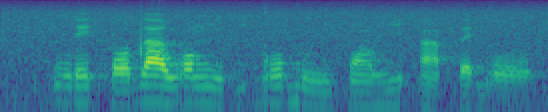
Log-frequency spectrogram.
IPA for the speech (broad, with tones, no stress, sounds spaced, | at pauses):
ɓ u˧ ɾ e˦˨ k͡p ɔ˨˦ d aː˧ w ɔ˧ ŋ ĩ˨ ɓ i˧ ɡ oː˦ ɡ u˨ ɲ ɨ˨ p ɔ̃˧ l ɣ i˦ h ã˨ f ɛ˨ ɡ oː˨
